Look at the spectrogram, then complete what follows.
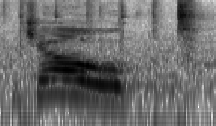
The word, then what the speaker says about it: joked: When you have K sound, sound K sound, we pronounce it like T. So we say joked.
